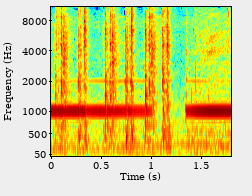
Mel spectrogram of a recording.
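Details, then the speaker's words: Jeep with a dead battery after an old-style charger was hooked up backwards on its 50-amp start setting: rapid clicks about five a second over a steady chime, engine never cranks, even after 10 minutes on charge at 50 amps; owner suspects a fried solenoid. "It does that even after sitting on the charger for, you know, 10 minutes, even on 50 amps."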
